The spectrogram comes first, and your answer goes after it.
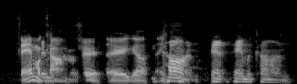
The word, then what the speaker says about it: Famicom: I could not pronounce the first word in that, so I will not even try. Famicom. Famicom.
